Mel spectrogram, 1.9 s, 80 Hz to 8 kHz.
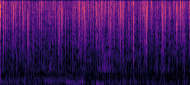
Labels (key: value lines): label: biophony, cascading saw
recorder: SoundTrap 600 or HydroMoth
